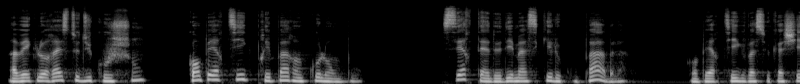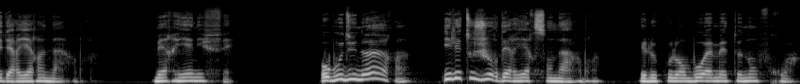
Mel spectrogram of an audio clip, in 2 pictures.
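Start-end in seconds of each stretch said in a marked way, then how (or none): none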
